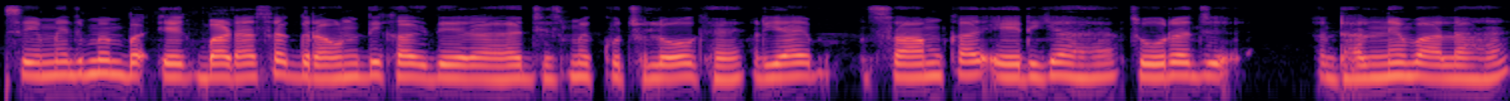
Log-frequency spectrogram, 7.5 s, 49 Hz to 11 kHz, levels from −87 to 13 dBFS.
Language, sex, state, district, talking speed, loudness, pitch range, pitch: Hindi, male, Uttar Pradesh, Jalaun, 200 wpm, -20 LUFS, 170-190 Hz, 180 Hz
